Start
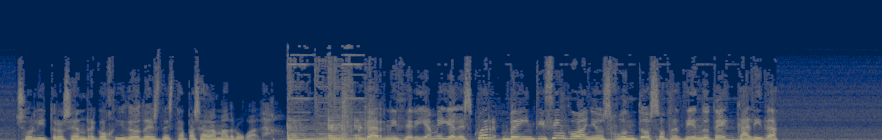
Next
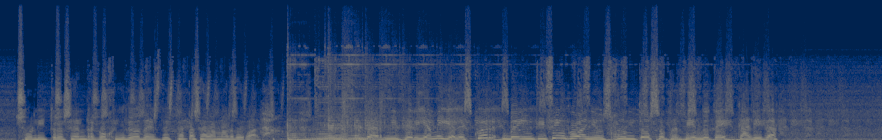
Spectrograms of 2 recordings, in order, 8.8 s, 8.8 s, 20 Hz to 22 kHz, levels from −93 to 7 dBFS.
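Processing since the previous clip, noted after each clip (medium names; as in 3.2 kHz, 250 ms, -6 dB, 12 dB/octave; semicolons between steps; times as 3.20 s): compression, threshold -32 dBFS, peak gain reduction 9.5 dB; valve stage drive 34 dB, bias 0.3; feedback echo behind a high-pass 373 ms, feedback 61%, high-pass 1.9 kHz, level -6 dB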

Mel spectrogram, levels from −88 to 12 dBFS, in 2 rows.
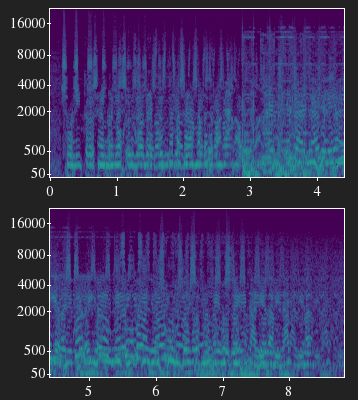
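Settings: backward echo that repeats 296 ms, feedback 57%, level -1 dB; reverb removal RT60 0.74 s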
